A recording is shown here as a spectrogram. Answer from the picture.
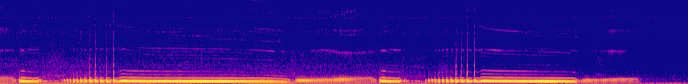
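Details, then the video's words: Barbary dove, an energetic caller meant to trigger other doves: two rolling bursts that lengthen into sustained, even coos falling off at the end, separated by quieter undulating notes, over a faint low hum. "suara PUTER gacor Bikin PUTER Lain dengar cepat IKUT BUNYI"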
